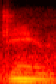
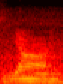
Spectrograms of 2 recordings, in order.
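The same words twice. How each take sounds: First: The name begins with an English J sound. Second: The name begins with a Y sound. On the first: The speaker calls it wrong. "it's not Jan" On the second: The speaker calls it right. "it's Jan in Dutch"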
